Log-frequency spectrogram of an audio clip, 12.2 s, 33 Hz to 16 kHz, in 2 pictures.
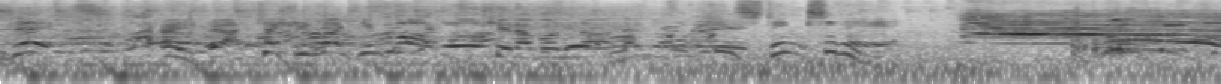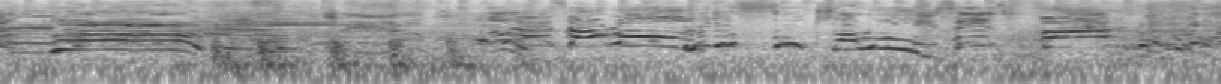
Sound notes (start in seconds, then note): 4.8 screaming; 11.6 laughter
